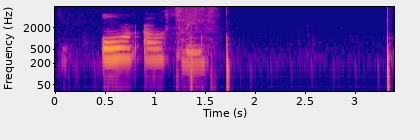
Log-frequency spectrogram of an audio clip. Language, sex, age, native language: Icelandic, female, 10, Icelandic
